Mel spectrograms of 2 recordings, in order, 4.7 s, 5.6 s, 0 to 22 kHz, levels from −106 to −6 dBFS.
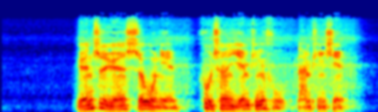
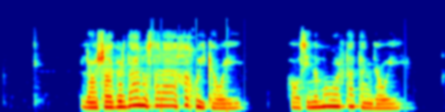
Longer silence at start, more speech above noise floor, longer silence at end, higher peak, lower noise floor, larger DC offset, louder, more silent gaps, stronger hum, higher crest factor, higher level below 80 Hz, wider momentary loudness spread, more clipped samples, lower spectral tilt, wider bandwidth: about the same, 0.95 s vs 1 s; second, 61 dB vs 65 dB; second, 0.4 s vs 0.55 s; about the same, -2 dBFS vs -2 dBFS; second, -75 dBFS vs -84 dBFS; neither; first, -15 LUFS vs -20 LUFS; second, none vs 3.48-3.52 s; neither; second, 14 dB vs 20 dB; first, -52 dBFS vs -60 dBFS; second, 10 LU vs 14 LU; neither; second, -4 dB/octave vs -6.5 dB/octave; first, 12 kHz vs 7.2 kHz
